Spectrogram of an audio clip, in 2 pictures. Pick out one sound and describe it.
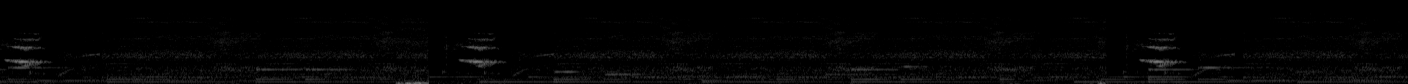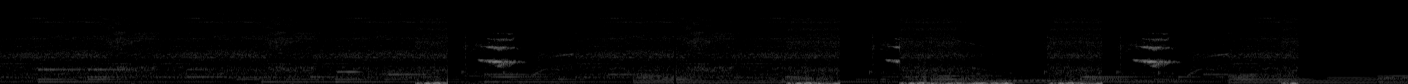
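A squeegee squeaks and swishes across window glass.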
